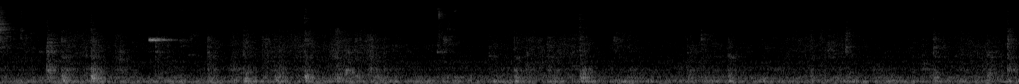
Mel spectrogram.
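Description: Metal spoon stirring in a plastic pitcher of Kool-Aid: faint, irregular knocks and clicks against the pitcher, with one short ringing clink about a second and a half in.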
